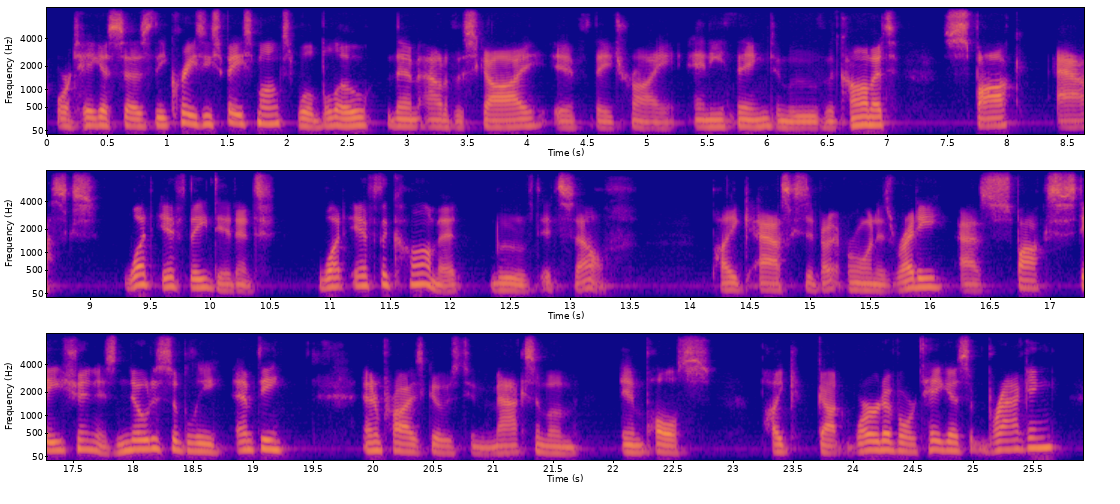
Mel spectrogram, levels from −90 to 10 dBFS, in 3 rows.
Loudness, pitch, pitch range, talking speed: -27 LUFS, 135 Hz, 115-165 Hz, 130 wpm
